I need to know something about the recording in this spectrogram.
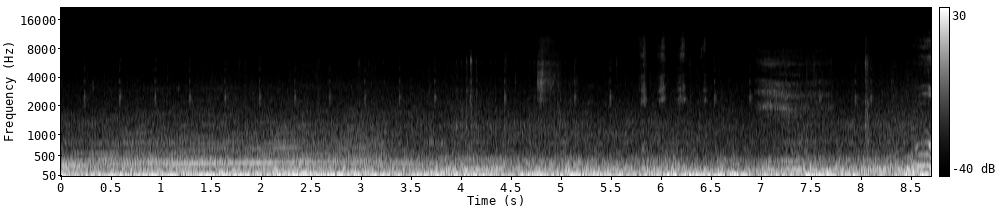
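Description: A 315-horsepower car with a modified exhaust revs with a deep, loud, continuous rumble. Its droning pitch climbs and then falls back as the revs change over nearly nine seconds.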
